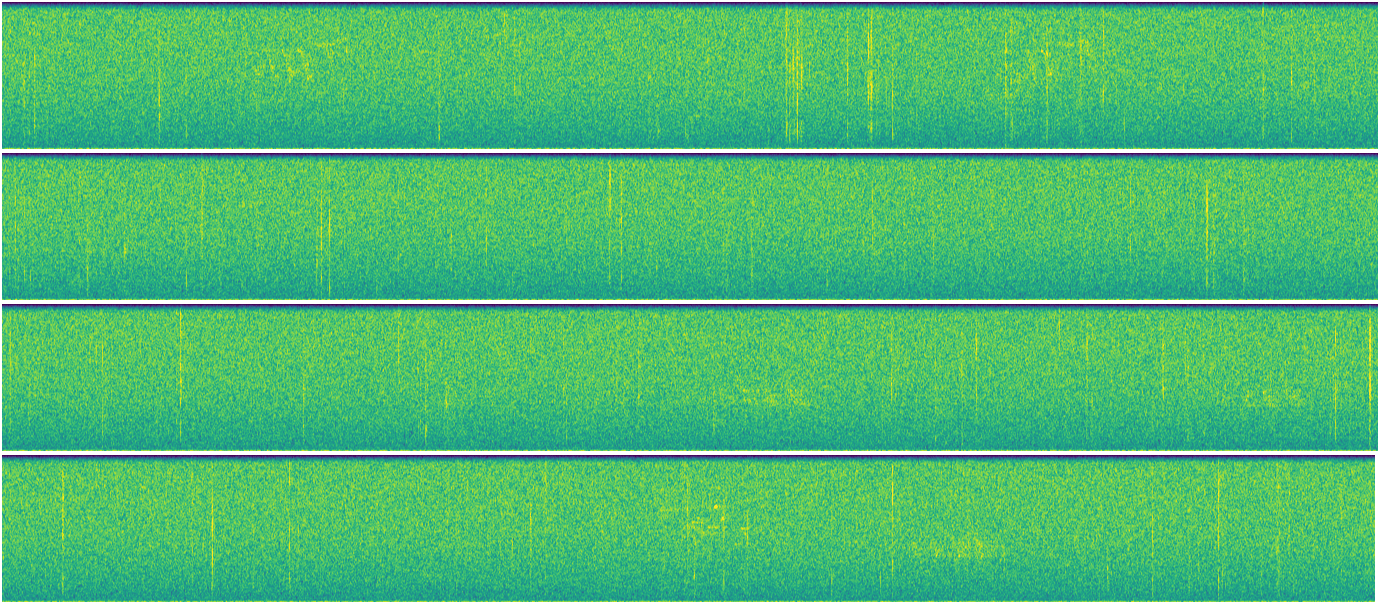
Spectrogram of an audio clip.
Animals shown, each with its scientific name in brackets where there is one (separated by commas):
Blackburnian Warbler (Setophaga fusca), Brown Creeper (Certhia americana), Ovenbird (Seiurus aurocapilla)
